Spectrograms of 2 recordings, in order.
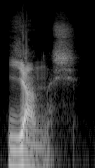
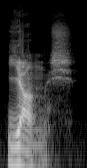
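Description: No difference in how they are said.

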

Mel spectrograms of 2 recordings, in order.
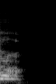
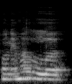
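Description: First: L is said as a bare held sound. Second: L is said as its letter name. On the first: The speaker calls it right. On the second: The speaker calls it wrong.

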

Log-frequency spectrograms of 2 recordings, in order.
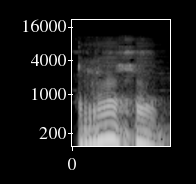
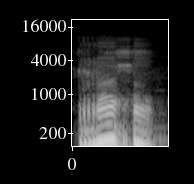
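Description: The two takes are said the same way.

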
